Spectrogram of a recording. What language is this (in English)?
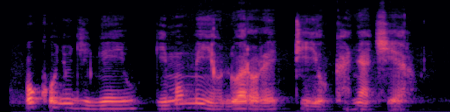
Luo (Kenya and Tanzania)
